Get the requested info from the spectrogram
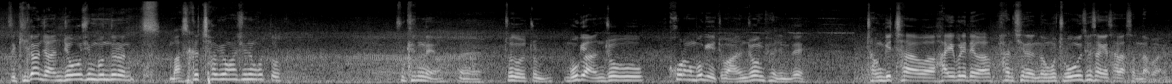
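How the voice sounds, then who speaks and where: Over noticeable background noise, the speaker talks at a very fast pace broken by long, frequent pauses. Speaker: travel vlogger. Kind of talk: travel vlog narration. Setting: outdoors on busy streets. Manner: casual, chatty.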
